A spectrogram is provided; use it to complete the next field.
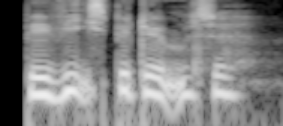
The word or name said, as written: bevis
